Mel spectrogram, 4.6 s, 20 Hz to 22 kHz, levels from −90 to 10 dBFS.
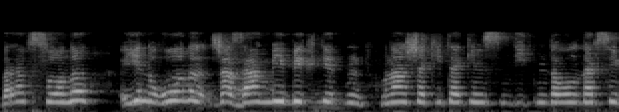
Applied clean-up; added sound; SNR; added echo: neural mask model DeepFilterNet 3.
